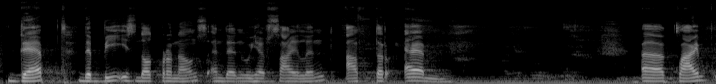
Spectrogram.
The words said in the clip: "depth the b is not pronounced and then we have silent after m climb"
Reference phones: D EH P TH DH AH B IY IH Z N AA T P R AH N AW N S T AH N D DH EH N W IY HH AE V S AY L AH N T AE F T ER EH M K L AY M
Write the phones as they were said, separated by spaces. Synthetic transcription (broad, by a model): D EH P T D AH B IY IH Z N AA T P R AH N AW N S T AH N D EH N W IY HH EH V S AY L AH N T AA F T ER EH M K L AY M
